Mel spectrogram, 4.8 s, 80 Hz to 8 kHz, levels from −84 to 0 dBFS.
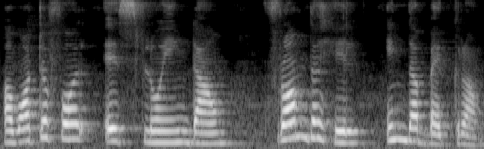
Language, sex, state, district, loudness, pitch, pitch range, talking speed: English, female, Gujarat, Valsad, -16 LUFS, 235 Hz, 215-280 Hz, 135 wpm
